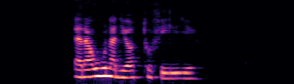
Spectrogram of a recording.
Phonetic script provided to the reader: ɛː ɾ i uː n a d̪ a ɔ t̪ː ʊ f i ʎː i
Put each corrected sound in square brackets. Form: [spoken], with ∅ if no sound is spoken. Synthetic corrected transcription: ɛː ɾ [a] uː n a d̪ [i] ɔ t̪ː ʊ f i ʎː i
